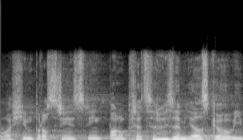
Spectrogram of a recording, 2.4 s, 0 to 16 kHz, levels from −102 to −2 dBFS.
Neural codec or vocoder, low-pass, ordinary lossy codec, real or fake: none; 9.9 kHz; Opus, 64 kbps; real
